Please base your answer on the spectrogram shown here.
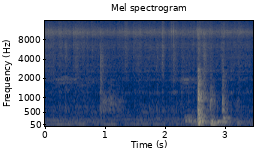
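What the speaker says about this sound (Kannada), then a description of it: "ಇವಾಗ ಚೆನ್ನಾಗಿ ಫ್ರೈ ಮಾಡ್ತೀನಿ." Food fries in a pan with a soft, steady sizzle, broken by a few louder scraping stirs toward the end.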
